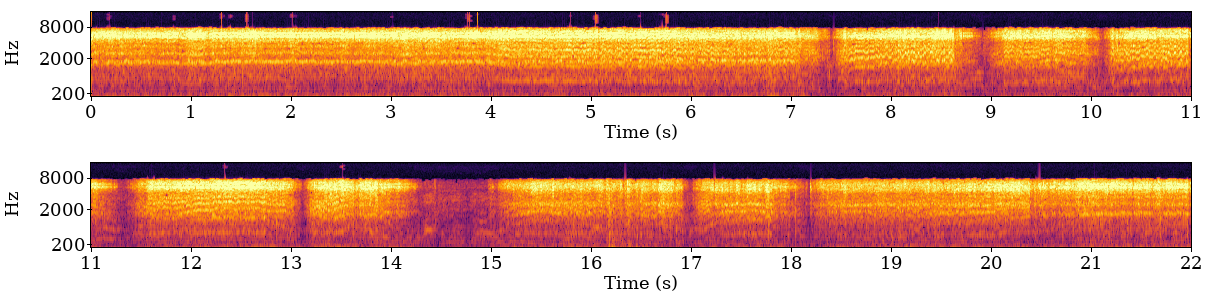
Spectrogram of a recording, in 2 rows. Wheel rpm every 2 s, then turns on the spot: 230, 230, 220, 170, 120, 110, 130, 70, 130, 120, 200.
8-10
